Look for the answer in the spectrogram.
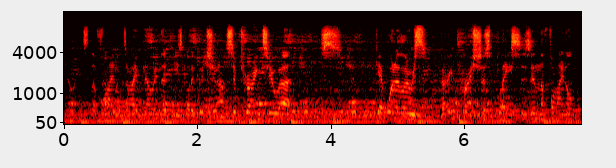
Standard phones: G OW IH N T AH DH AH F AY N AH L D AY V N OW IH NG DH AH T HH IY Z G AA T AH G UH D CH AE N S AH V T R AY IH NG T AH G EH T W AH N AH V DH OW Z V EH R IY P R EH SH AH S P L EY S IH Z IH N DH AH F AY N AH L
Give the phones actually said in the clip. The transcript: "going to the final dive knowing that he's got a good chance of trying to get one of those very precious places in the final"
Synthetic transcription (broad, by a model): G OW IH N T AH DH AH F AY N L D AY V N OW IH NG DH AH T HH IY Z G AA T AH G UH D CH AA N S AH V T R AY IH NG T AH G EH T W AH N AH V DH OW Z V EH R IY P R EH SH AH S P L EY S IH Z IH N DH AH F AY N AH L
